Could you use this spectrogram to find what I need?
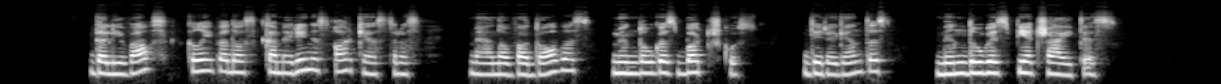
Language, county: Lithuanian, Kaunas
